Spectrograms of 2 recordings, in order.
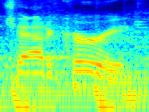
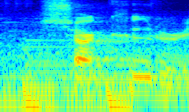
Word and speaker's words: charcuterie: know one thing that I'm not good at pronouncing this kind of thing. Yeah. I always call it a chattacurry. Yeah. No. Chattacurry. Chattacurry, but you tell me, how do you say that again? Charcuterie.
